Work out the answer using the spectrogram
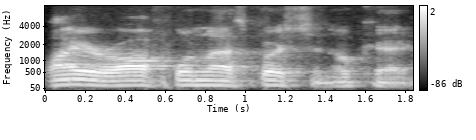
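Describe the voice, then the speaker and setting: A man's voice: mid-range voice, normal speed, creaky. A man putting a question to an online panel, careful and restarting his phrases. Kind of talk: webinar panel discussion.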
